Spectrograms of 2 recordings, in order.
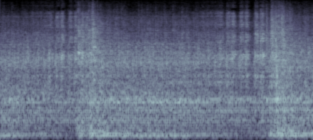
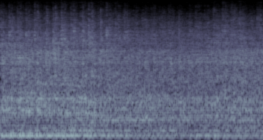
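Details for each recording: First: New John Deere XUV side-by-side, idle screw turned in: rough idle swelling and sagging every couple of seconds; dirt suspected in carburetor low-speed circuit after a rodent nest got in. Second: New John Deere XUV side-by-side after new fuel filter fitted: steady, even idle without surging or dying, much better than before; idle screw adjustment made no difference, likely debris in the low-speed circuit.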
